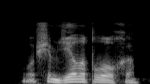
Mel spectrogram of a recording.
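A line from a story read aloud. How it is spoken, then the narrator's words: Gloomy. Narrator (Russian): мрачно заключает Марино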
